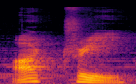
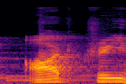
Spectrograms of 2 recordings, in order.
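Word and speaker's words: artery: की नाली आ ट्री अट्री Ryan इसको बिल्कुल आर ट्री नहीं पढ़ना है आर ट्री नहीं पढ़ना है आ ट्री आ शयानो डेंस सरोट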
